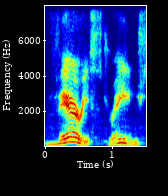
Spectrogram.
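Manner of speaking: low, slow mom voice; puzzled mom. Acted. Mom slowly doubting Stephanie's idea. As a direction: drawl it out, puzzled. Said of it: "said the mom".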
